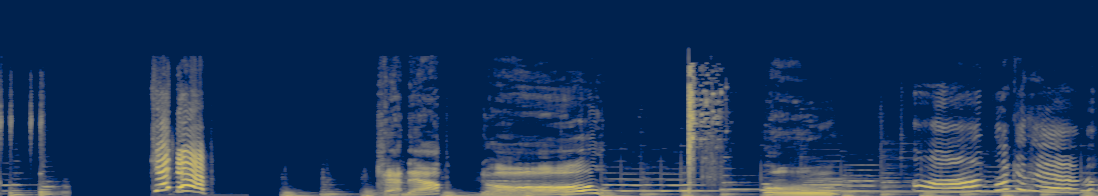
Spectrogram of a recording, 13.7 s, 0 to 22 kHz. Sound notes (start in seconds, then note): 9.6 groans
